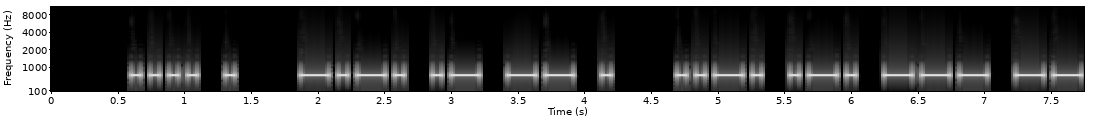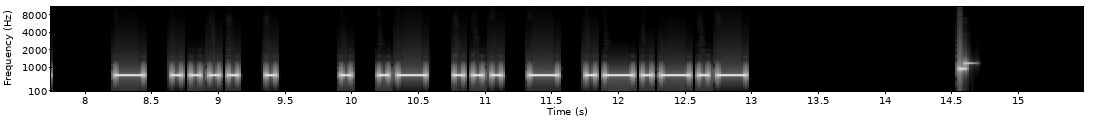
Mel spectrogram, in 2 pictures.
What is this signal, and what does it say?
Morse code, heard as a keyed tone, about 17 wpm, 700 Hz. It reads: HE CAME FROM THE EAST.
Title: Sentences from Top 1000 Words - Review Part 3 - 17wpm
